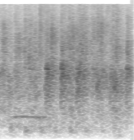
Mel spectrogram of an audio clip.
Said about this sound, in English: You guys are good. Round of applause for the kids.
